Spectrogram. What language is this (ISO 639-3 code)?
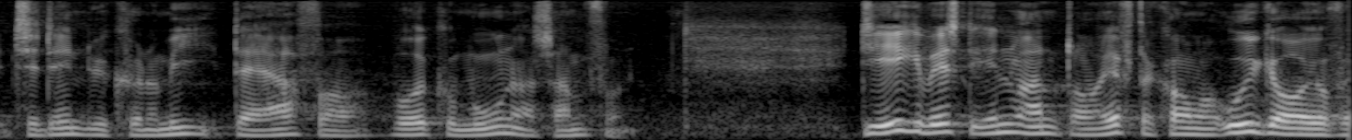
dan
